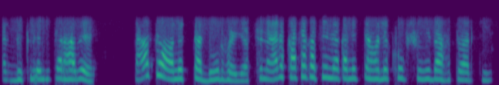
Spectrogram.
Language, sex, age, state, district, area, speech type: Bengali, female, 45-60, West Bengal, Dakshin Dinajpur, urban, conversation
